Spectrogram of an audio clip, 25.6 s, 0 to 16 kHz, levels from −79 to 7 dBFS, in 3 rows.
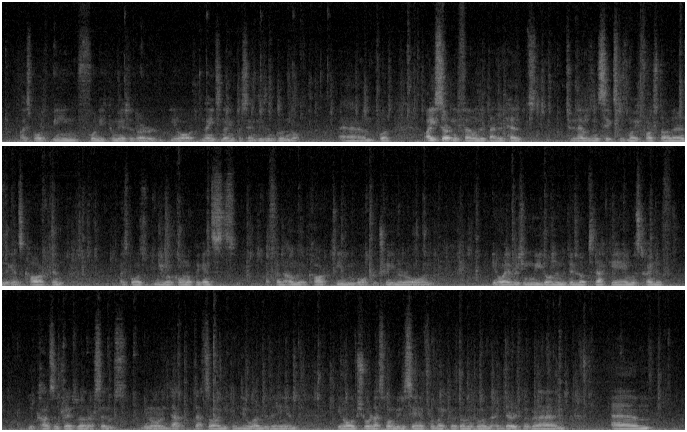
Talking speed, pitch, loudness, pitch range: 215 wpm, 85 Hz, -31 LUFS, 85-90 Hz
